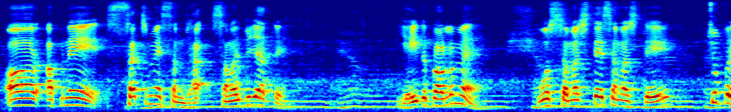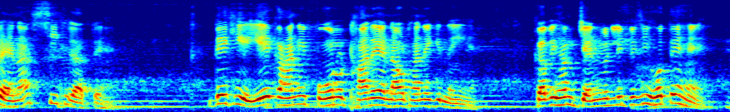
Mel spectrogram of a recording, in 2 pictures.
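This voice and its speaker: A man narrating in a conversational, reflective way, speaking directly to listeners and mixing in English words. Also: a little high. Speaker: vlog host and storyteller. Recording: roomy, echoing sound.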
